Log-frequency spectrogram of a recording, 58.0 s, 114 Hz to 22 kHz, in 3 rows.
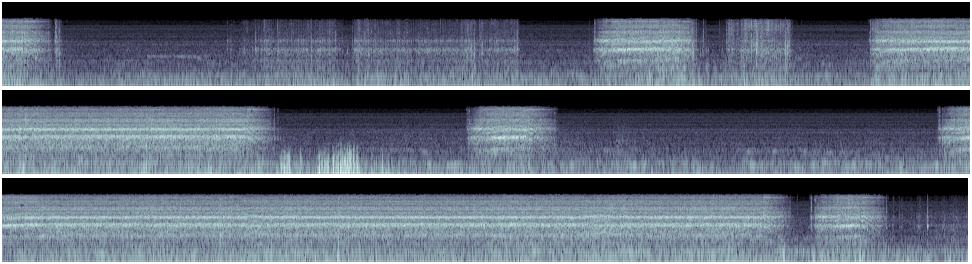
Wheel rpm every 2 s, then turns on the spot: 60, 0, 20, 20, 20, 10, 120, 20, 30, 150, 160, 160, 40, 0, 60, 10, 0, 0, 0, 120, 160, 160, 160, 160, 160, 160, 150, 70, 30.
4-10 14-16 56-58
